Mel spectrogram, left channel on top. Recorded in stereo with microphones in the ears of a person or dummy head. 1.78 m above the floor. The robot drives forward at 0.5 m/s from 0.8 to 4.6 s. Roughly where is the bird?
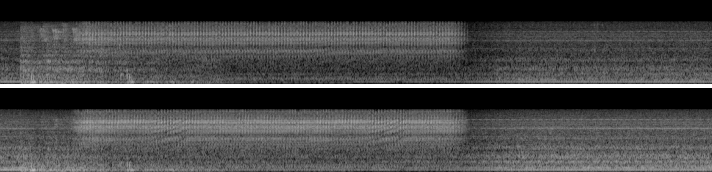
Left.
